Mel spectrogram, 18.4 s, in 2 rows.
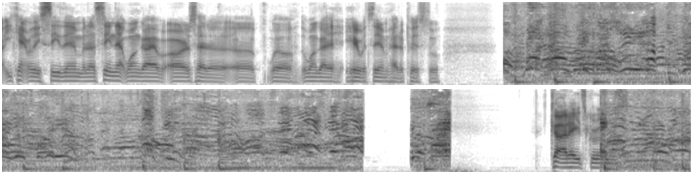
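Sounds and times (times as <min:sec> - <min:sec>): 
speech: 0:00.0 - 0:06.0, 0:06.7 - 0:12.0, 0:16.5 - 0:18.0
crowd yelling at a street protest: 0:06.7 - 0:14.1, 0:14.7 - 0:15.2, 0:17.2 - 0:18.3.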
